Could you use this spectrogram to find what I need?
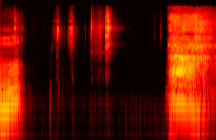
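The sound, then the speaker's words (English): Someone drinks loudly, a short hum followed by four or five quick, wet gulping swallows, then a loud, breathy satisfied exhale at the end. “I'm going to take a very vocal drink for you listening.”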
